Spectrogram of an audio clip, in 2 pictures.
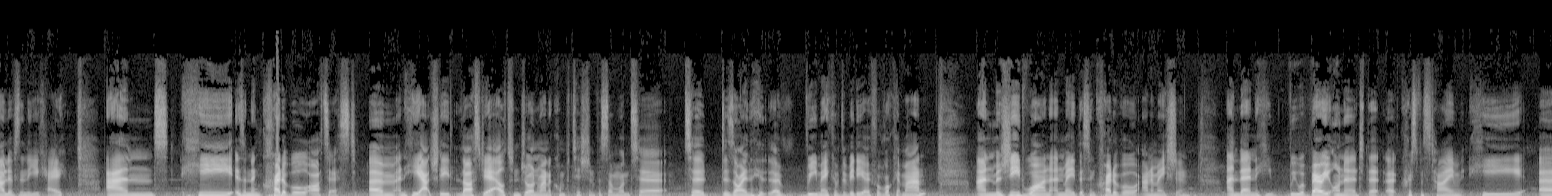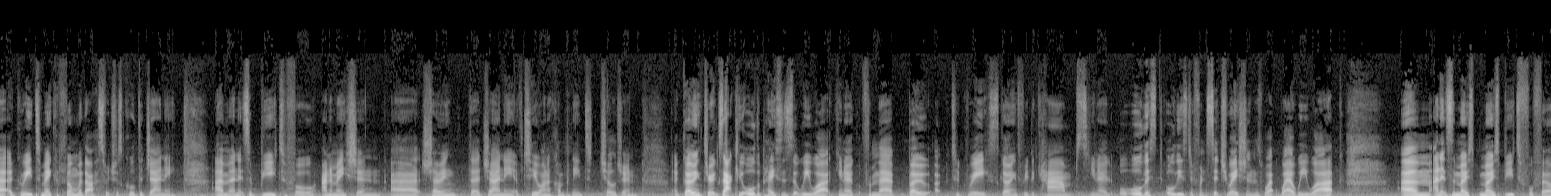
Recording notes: The third, final and possibly most important of our three episodes recorded at the Cannes Lions International Festival of Creativity 2018.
